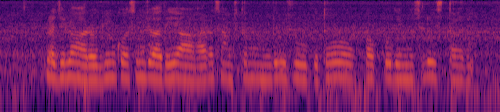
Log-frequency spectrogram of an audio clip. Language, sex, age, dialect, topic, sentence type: Telugu, female, 18-24, Utterandhra, agriculture, statement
